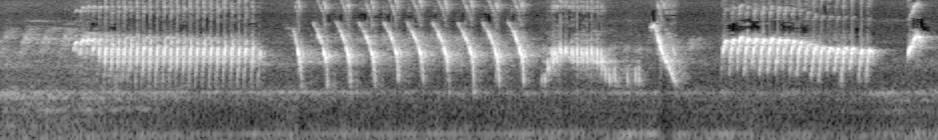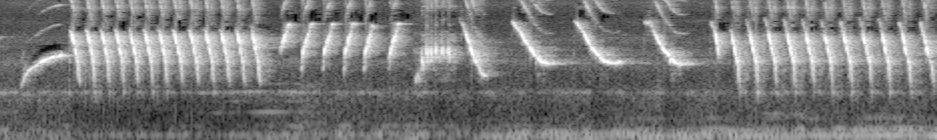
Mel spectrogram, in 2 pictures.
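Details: Canary song from a training recording: a sustained buzzy roll, choppy rapid trills, a rising whistle and more rolled and trilled phrases, with crisp sweeping notes between bursts and a light background hum.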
